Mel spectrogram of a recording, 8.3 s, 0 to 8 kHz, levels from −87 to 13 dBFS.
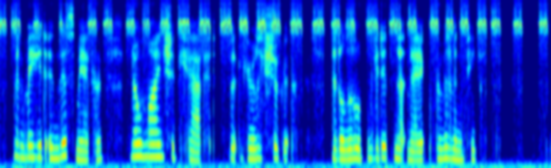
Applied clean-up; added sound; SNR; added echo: neural diffusion model UNIVERSE++.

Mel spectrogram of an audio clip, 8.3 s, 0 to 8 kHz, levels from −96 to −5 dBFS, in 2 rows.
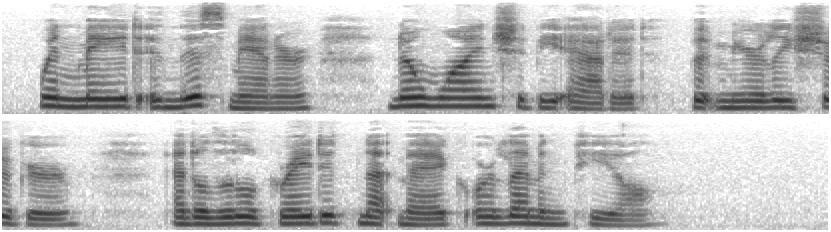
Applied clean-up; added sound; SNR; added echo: none; none; none; none.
